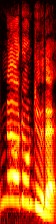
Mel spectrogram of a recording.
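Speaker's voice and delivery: squeaky high plea to stop; mock high-pitched warning. Wrestler begging her not to, voiced high and squeaky. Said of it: "he's like".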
